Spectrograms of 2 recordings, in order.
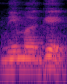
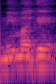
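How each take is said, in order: No difference in how they are said.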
